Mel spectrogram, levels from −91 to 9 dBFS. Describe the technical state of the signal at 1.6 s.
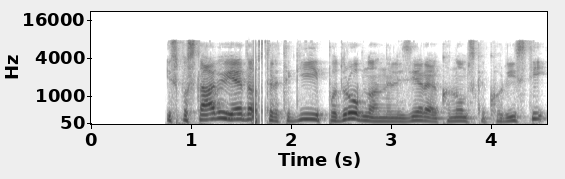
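Unconcealed Bluetooth headset packet loss hits the headset link from 1.61 to 1.76 s, just before "strategiji podrobno analizirajo": lost voice packets were replaced by silence or an idle pattern. About 105 ms vanishes across 150 ms, in holes up to 30 ms, so the speech sounds chopped, with abrupt gaps.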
